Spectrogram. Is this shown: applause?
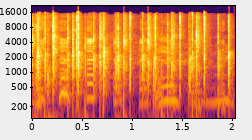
yes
